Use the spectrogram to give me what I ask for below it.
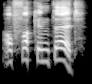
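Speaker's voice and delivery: high squeaky rat cry; hammed-up rat, pitched high; mock dying rat. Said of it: "Rat's like".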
